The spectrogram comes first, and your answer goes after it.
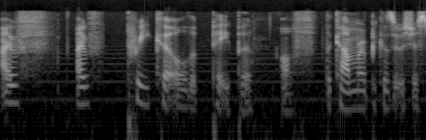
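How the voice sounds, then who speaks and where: A woman with an English accent, mumbling at a moderate pace. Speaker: scrapbooking vlogger. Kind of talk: craft process voiceover. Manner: halting.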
